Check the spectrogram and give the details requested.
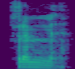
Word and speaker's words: fremme: For to do, so I do basically, you pronounce two M's, fremme.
